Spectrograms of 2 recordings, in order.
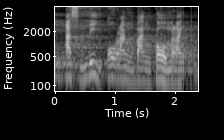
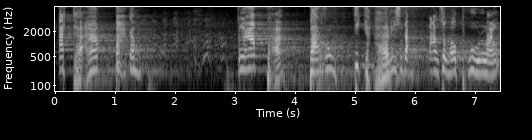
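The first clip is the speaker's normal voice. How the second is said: higher, amused kiai asking the student; hint of a chuckling kiai; 6 semitones higher than usual. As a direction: tease the homesick santri as the kiai. Kiai questions crying student.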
